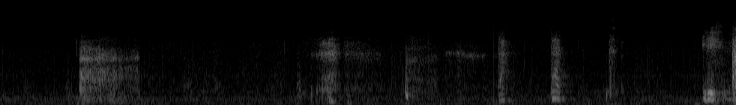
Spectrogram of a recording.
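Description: A man strains and grunts while arm wrestling.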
